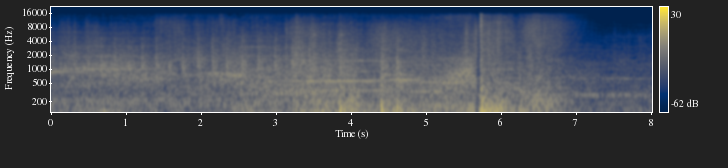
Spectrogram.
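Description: Game spell effects whoosh and blast in bursts.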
